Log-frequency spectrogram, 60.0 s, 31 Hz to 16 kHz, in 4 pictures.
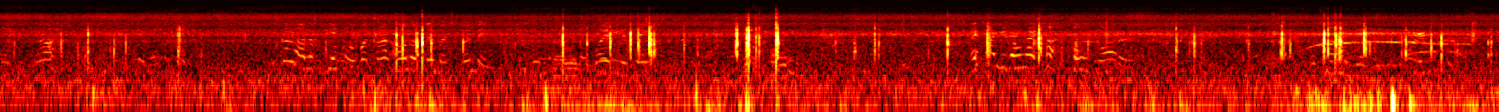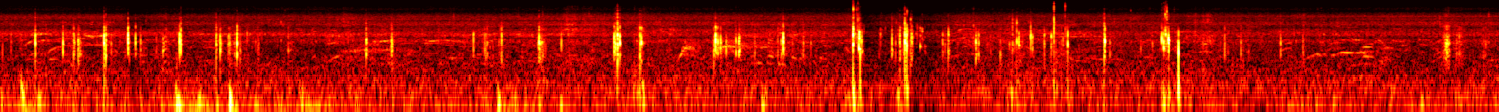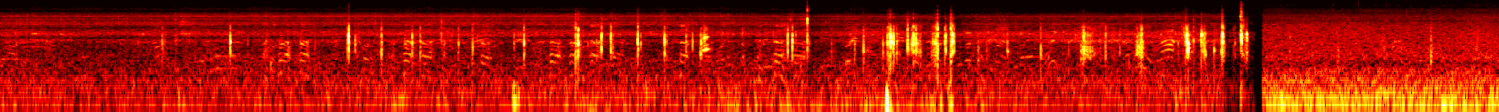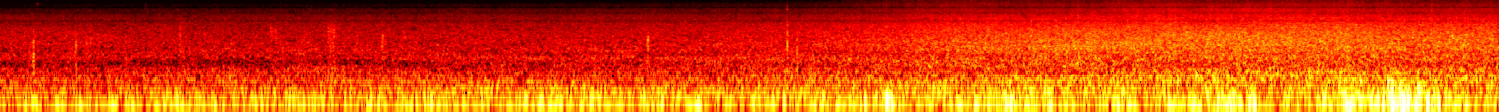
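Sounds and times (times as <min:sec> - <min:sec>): waterfall rushing: 0:00.0 - 0:41.9, 0:42.6 - 0:59.9.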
